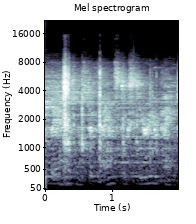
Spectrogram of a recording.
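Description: A television in the room playing a film soundtrack: background music with voices.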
